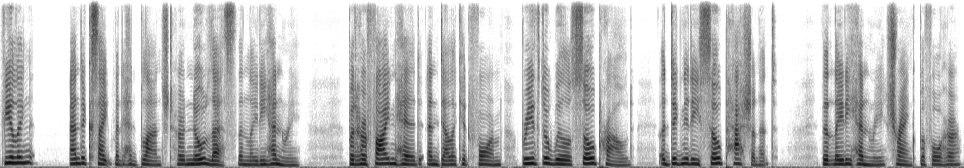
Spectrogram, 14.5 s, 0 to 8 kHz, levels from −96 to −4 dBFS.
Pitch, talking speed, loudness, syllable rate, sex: 200 Hz, 135 wpm, -19 LUFS, 4.5 syllables/s, female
